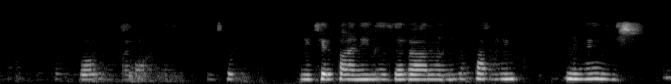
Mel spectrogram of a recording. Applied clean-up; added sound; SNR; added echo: neural mask model DeepFilterNet 3.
